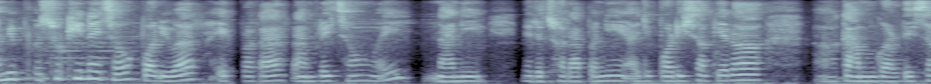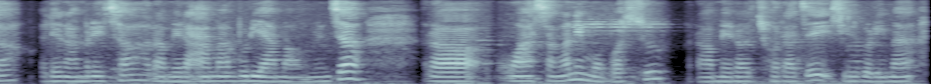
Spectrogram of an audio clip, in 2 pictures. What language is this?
Nepali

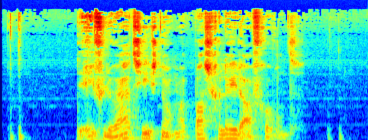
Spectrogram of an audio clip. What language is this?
Dutch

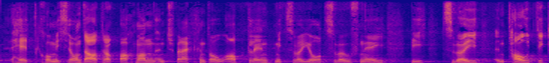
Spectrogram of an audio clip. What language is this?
Swiss German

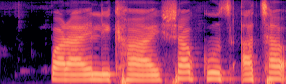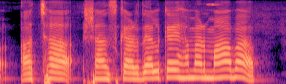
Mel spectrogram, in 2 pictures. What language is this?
Maithili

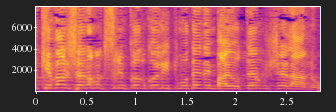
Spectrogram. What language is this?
Hebrew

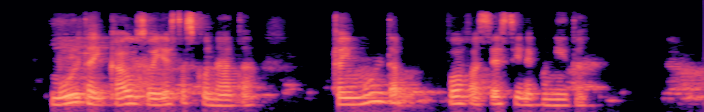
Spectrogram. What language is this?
Esperanto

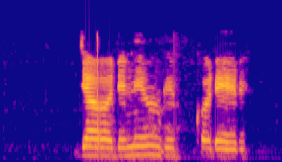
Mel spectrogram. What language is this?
Luo (Kenya and Tanzania)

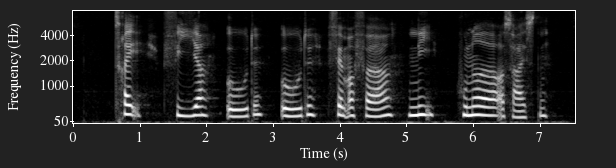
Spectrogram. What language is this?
Danish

